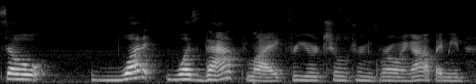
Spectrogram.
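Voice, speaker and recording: A woman's voice: medium pitch, slow, darkish tone, muffled recording. A woman hosting an interview, asking probing questions with fillers like "you know" and "I mean". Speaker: interview host. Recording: echoey room with faint noise.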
